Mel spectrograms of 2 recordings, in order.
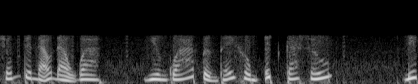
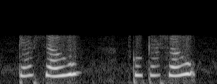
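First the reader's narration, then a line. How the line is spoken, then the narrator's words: Trembling. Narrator (Vietnamese): Công Tôn Lục Ngạc run rẩy nói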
